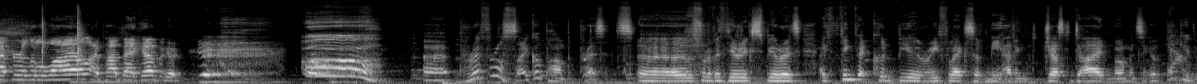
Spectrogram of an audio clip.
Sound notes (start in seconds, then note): 1.9 gasps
